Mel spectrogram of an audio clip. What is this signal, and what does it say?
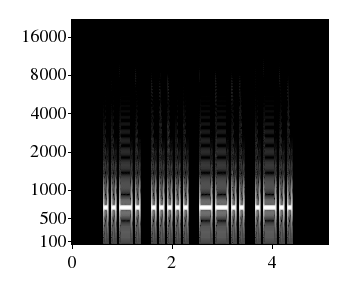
Morse code, heard as a keyed tone, about 15 wpm, 700 Hz. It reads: F5ZL
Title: DXCC-100 Call Signs - 4 Characters - 15wpm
